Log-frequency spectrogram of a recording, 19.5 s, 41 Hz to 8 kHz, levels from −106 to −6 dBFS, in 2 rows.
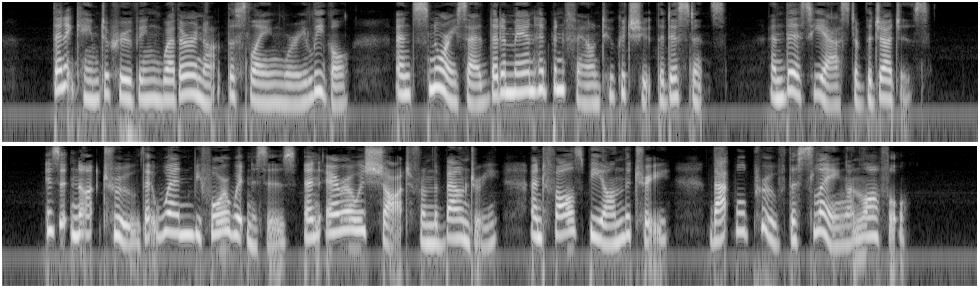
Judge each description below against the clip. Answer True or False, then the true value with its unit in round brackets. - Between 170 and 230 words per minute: True (180 wpm)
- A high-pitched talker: True (220 Hz)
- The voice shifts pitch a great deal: True (6.6 semitones)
